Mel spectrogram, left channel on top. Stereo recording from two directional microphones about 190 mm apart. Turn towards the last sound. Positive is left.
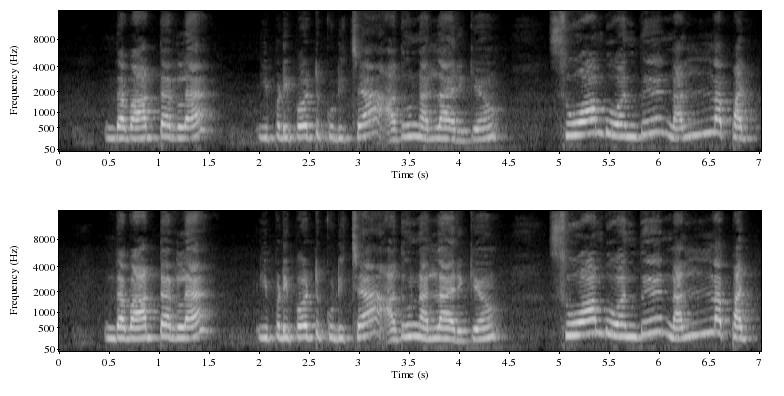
turn(degrees=-40)  # may be behind; listen again after turning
